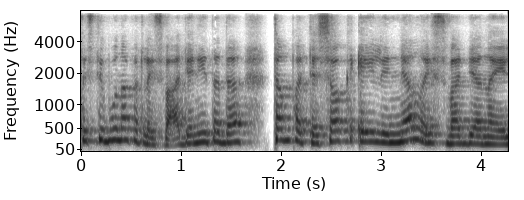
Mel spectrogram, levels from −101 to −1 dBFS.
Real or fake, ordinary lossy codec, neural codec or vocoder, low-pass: fake; AAC, 48 kbps; codec, 16 kHz in and 24 kHz out, 1 kbps, XY-Tokenizer; 7.2 kHz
